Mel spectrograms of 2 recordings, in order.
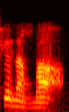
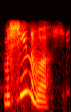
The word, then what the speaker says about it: Machinima: It's pronounced yes. – Machinima. – Machinima. – You've been stressing machine. It's machine.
